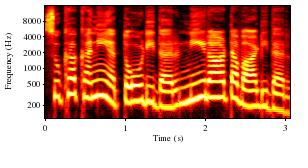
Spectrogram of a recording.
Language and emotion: Kannada, neutral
